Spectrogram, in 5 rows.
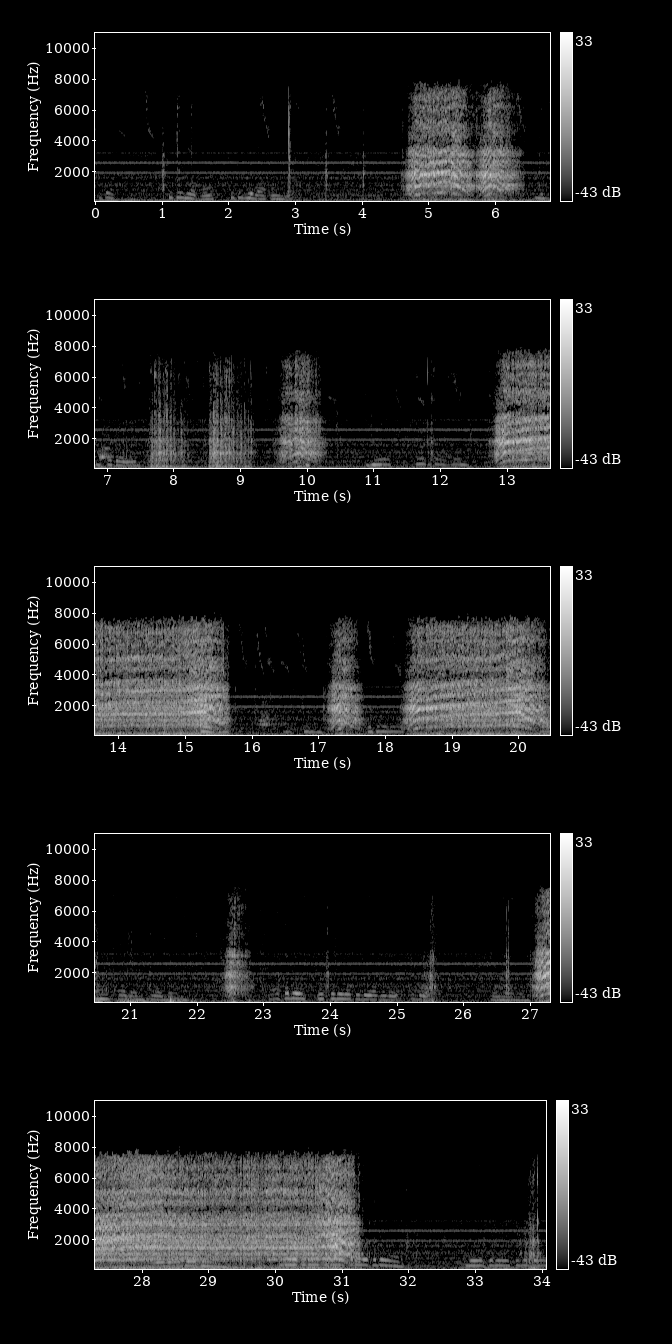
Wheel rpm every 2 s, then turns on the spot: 0, 0, 50, 10, 30, 10, 70, 150, 20, 120, 40, 10, 0, 50, 200, 130, 0.
6-8 10-12 16-18 20-22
